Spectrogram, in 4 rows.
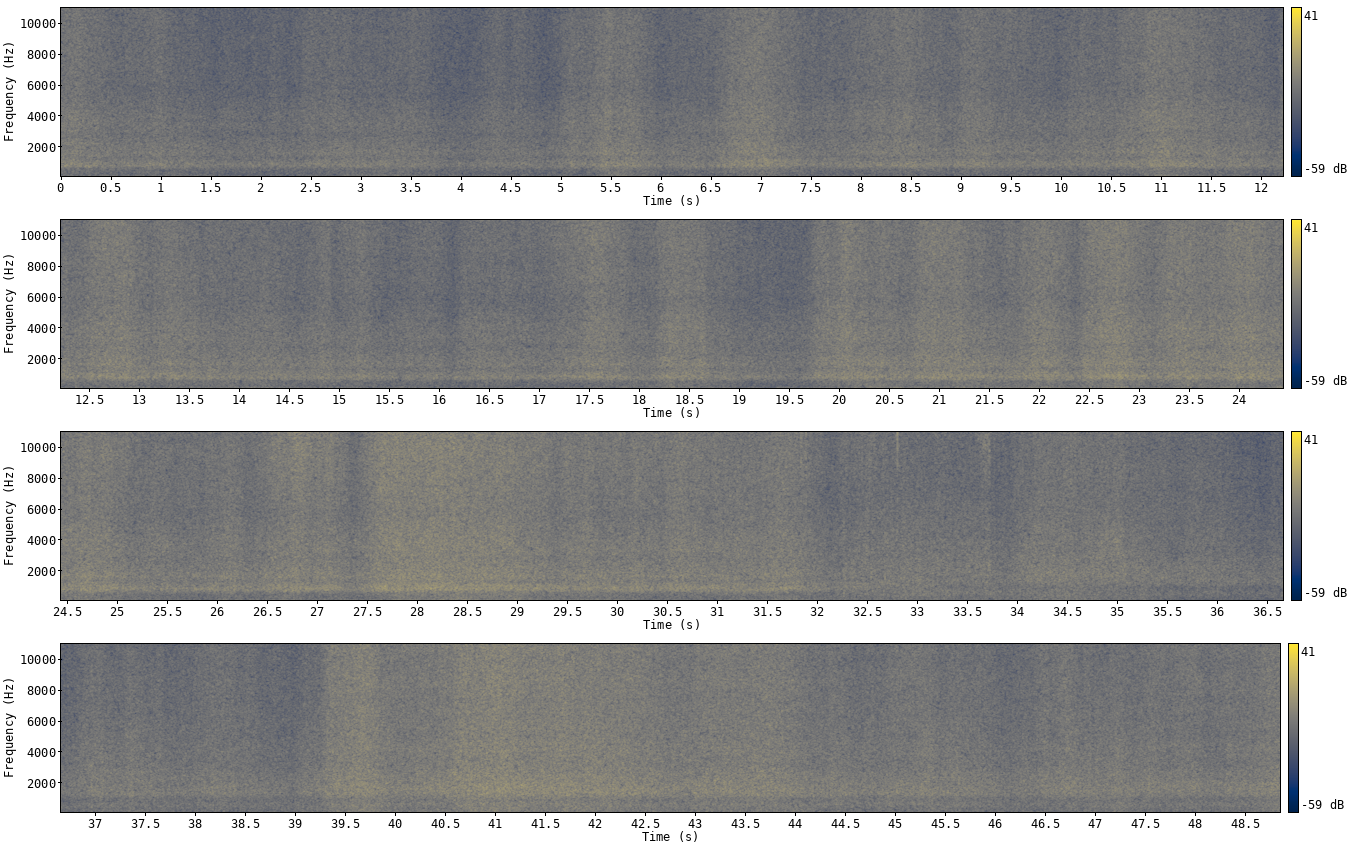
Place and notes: Vebron, France - Gargo mount
Climbing the Gargo mount. This is the most powerful wind I ever knew, with 130 km/h wind and 180 km/h bursts. I had to creep as it was strictly impossible to walk. It was, for sure, a beautiful place !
